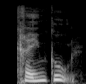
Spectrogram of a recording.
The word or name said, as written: cremegul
